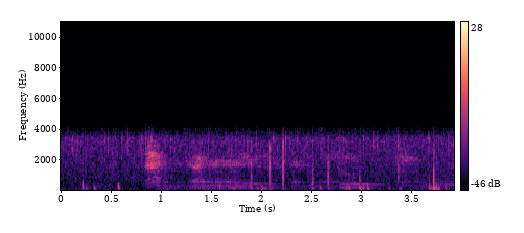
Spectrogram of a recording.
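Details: Dog voicing disapproval as its owners pet the cat, with strange talking noises: a run of low, wavering, moaning tones that build toward the end, mixed with light knocks and rustling indoors.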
